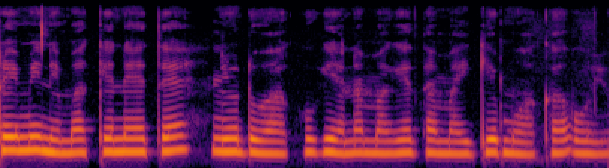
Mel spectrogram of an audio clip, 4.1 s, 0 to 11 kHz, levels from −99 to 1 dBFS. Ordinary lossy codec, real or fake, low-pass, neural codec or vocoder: none; real; 9.9 kHz; none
